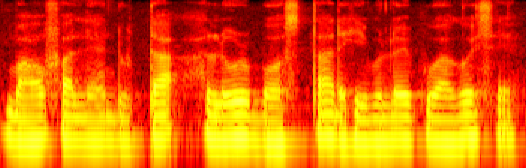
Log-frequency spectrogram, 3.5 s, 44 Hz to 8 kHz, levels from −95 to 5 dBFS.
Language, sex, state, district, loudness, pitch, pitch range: Assamese, male, Assam, Sonitpur, -20 LUFS, 105 Hz, 105-115 Hz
